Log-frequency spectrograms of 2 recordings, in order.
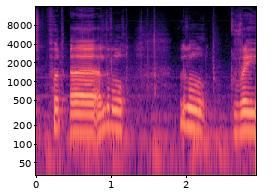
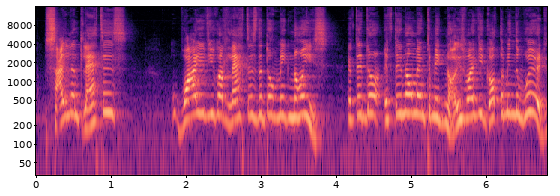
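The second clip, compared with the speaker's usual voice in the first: exasperated rant; 10 semitones higher than usual. Real, not acted. Streamer venting to chat about silent letters, exasperated and higher. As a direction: demand an answer from English spelling itself.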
